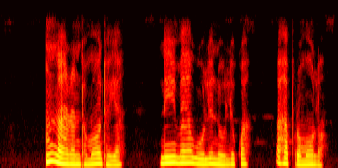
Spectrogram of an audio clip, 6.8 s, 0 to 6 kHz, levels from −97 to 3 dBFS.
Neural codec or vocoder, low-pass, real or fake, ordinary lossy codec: none; 5.4 kHz; real; none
